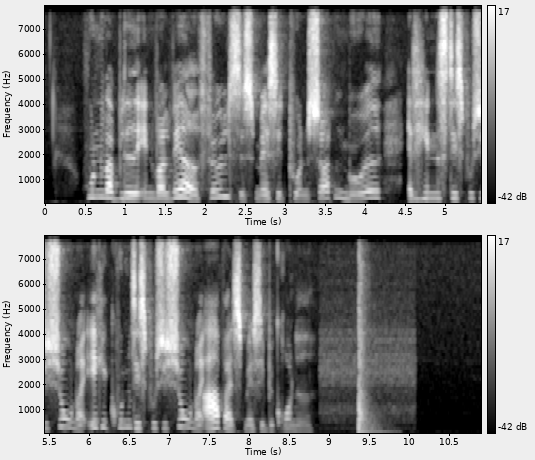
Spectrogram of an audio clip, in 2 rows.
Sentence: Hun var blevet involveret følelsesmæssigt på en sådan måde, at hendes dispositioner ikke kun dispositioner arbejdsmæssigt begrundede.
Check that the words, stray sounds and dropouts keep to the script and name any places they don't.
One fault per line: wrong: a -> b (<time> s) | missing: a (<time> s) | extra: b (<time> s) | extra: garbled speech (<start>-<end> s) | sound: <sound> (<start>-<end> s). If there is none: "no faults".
sound: thud (9.4-10.0 s)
